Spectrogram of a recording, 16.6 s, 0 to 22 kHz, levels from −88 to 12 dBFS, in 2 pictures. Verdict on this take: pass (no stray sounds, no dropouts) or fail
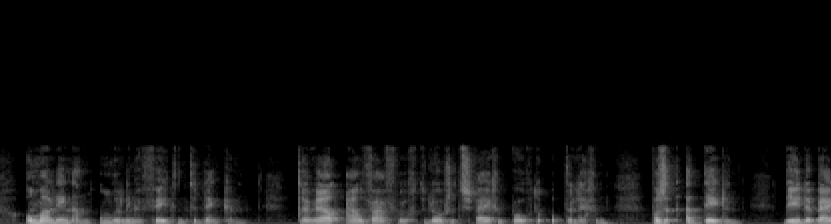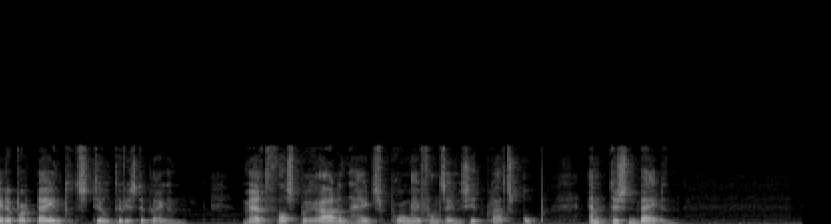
pass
